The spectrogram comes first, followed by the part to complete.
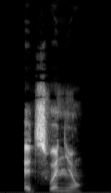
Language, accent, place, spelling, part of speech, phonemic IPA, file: French, France, Lyon, aide-soignant, noun, /ɛd.swa.ɲɑ̃/, LL-Q150 (fra)-aide-soignant.wav
- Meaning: nursing auxiliary (UK), nurse's aide (US)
